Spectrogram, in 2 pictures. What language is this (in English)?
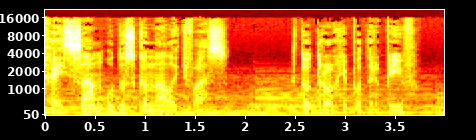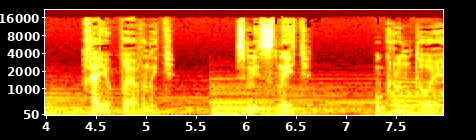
Ukrainian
